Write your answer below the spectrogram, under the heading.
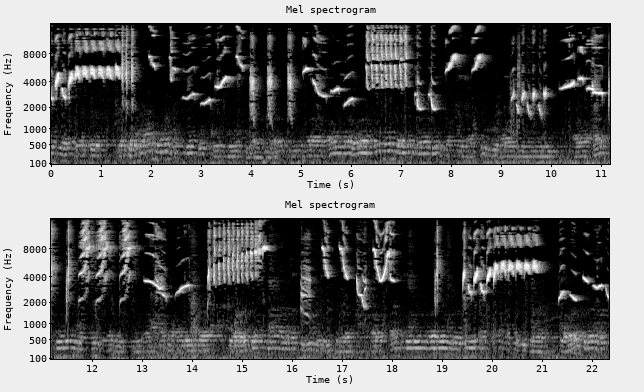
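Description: Brown-chested jungle flycatcher singing in rapid, varied phrases: high fast trills, buzzy rattling runs and short whistled notes that slide up and down, with brief gaps between phrases.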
